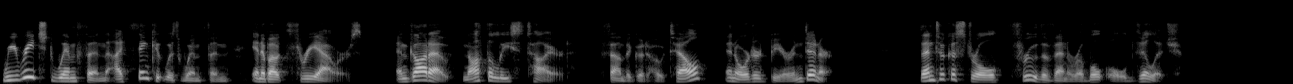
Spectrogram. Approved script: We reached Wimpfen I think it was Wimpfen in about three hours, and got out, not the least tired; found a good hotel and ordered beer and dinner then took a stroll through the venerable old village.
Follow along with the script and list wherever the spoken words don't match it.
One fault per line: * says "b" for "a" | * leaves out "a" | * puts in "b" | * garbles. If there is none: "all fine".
all fine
